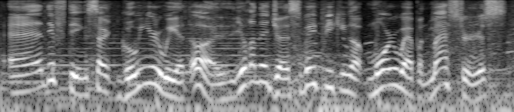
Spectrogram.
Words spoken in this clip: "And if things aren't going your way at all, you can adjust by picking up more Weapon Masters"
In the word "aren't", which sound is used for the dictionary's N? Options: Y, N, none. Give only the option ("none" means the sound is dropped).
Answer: none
